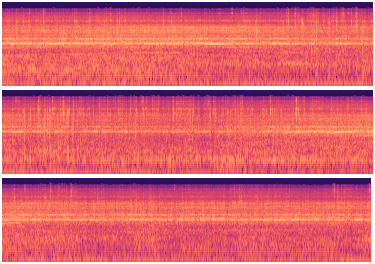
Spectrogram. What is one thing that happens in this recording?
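Tyres rumble and crunch over a dirt track.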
